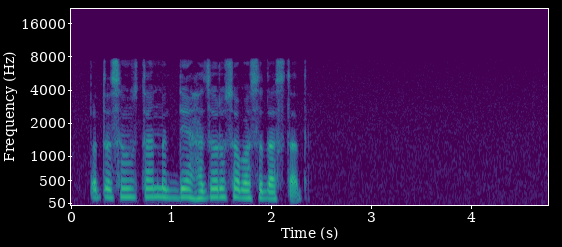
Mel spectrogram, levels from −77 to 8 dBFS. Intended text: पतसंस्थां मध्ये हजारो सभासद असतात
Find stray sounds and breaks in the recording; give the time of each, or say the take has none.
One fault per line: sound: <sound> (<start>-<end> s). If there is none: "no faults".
no faults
